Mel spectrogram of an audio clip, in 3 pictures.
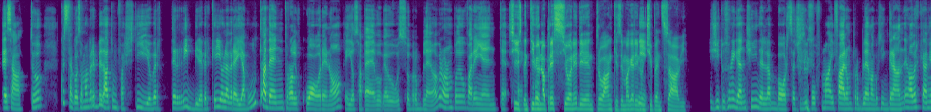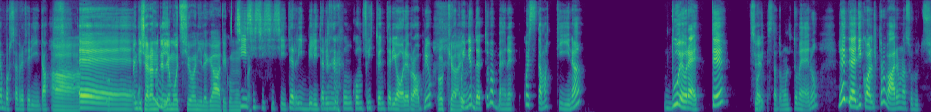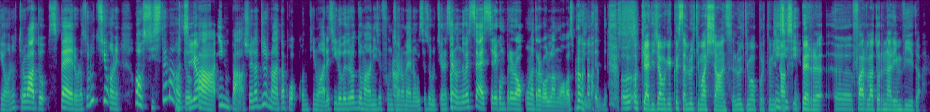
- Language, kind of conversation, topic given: Italian, podcast, Cosa fai per gestire lo stress nella vita di tutti i giorni?
- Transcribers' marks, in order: "fastidio" said as "fasctidio"; chuckle; drawn out: "Ah"; drawn out: "Ehm"; chuckle; other noise; chuckle; in English: "chance"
